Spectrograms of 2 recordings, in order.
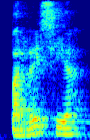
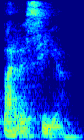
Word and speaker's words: Parresia: Parresia es la pronunciación castellana derivada del latín del término griego parresía.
